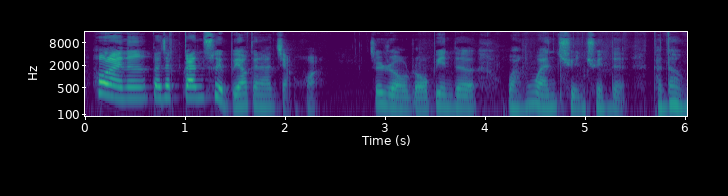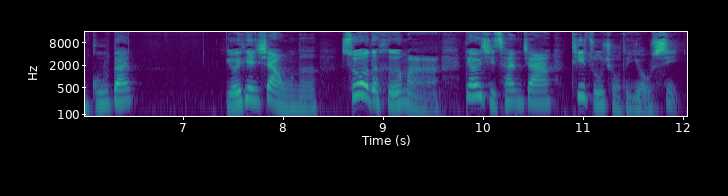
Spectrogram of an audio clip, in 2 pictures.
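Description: A woman reading a picture book aloud to children, lively and playful, with chatty asides. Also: fairly low pitch, moderate pace. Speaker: storyteller.

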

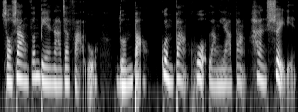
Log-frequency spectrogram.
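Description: A woman hosting a podcast, steadily retelling old myths in a measured storytelling way. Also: mid-range voice, creaky, darkish tone, no room sound, clean studio sound. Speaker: podcast host.

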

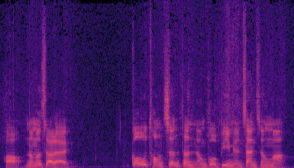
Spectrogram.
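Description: A man's voice: mid-range voice, animated, a little slow, darkish tone. A man, a professor giving political commentary who argues his point through repeated rhetorical questions. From Taiwan.

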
